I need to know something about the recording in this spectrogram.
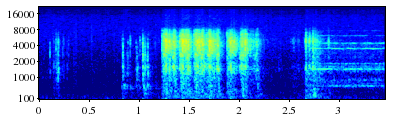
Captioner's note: typewriter clacking; phone ringing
